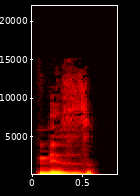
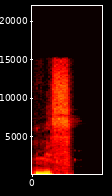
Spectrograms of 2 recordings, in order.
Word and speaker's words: Ms: benutzt man dieses MS und es spricht sich, so wie ich es in Erinnerung hatte, mit einem stimmhaften S am Ende, also Miss. Also nicht zu verwechseln mit Miss. Oh Gott. Also mit einem stimmlosen S.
